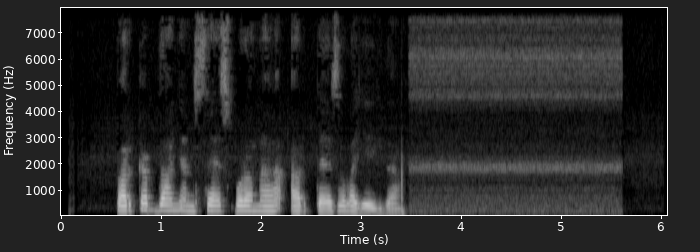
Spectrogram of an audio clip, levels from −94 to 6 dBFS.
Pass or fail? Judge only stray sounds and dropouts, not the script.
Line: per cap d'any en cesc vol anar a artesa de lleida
pass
